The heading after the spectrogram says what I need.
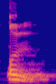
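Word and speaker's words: قُلْ: প্রথমত কফ লাম পেশ কুল দেওয়া আছে অনেকে আছে কাবলাম পেশ কুল বলে কাব লাম পেশ কুল উচ্চারণ করা যাবে না যদি আমরা কাবলাম পেশ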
